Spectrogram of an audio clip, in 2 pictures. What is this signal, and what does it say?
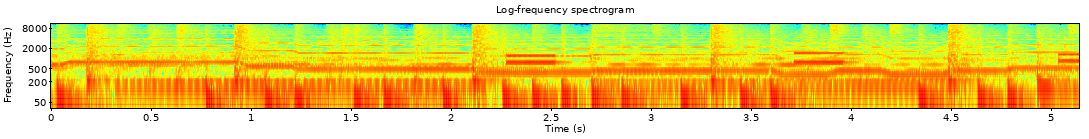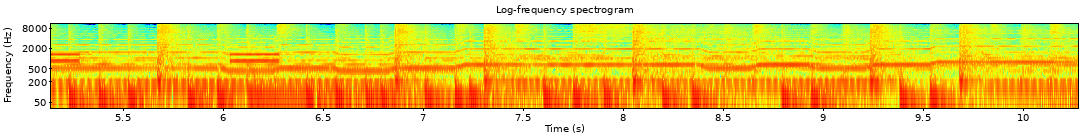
DTMF, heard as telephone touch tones, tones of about 250 ms, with room echo. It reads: 4 6 8 8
